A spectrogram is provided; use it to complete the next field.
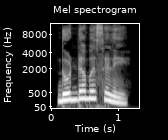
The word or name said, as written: ದೊಡ್ಡಬಸಳೆ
